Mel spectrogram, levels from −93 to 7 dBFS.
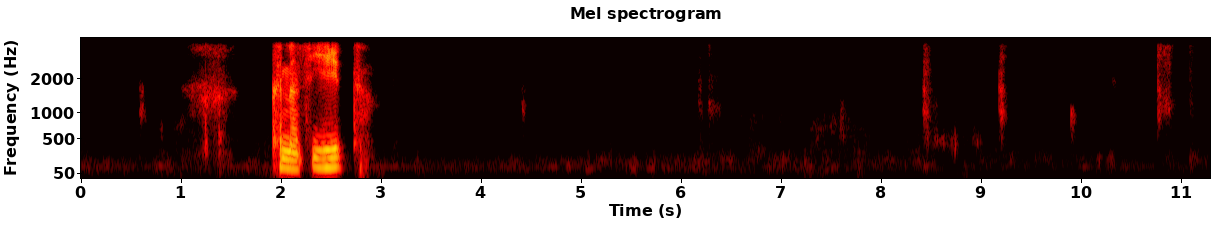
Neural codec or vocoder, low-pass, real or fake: codec, 24 kHz, 1 kbps, SNAC; 3.6 kHz; fake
